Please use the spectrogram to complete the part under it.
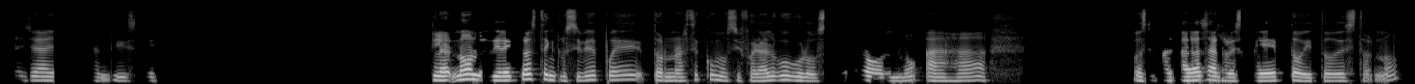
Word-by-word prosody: Ya, 190 -1 -2 0.4
entendí, 175 0 -7
sí. 170 +2 -17 2.7
Claro, 195 -1 +5
no, 230 +3 +8
lo 225 - +6
directo, 190 +2 +4
hasta 240 0 +3
inclusive 190 0 -1
puede 210 +2 -2
tornarse 175 +2 -2
como 215 -4 -3
si 170 -1 -7
fuera 165 0 -2
algo 195 +3 +1
grosero 165 -3 -1 0.6
¿no? 170 +4 -4
Ajá. 175 +1 -2 1.5
O 180 - +1
si 185 +2 -12
faltaras 180 +2 +2
al 195 -2 +5
respeto 175 +2 +1
y 160 - 0
todo 165 +1 -2
esto, 165 +5 -5
¿no? 215 +6 -6
185 Hz, 115 wpm, -23 LUFS, 170-195 Hz, 2.7 s, no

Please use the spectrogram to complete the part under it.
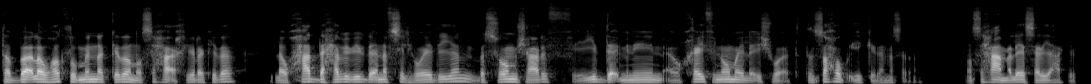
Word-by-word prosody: طب 105 -5 -1
بقى - - +9
لو 120 -2 +8
هاطلب 120 -1 0
منك 115 +1 +2
كده 120 +1 +3
نصيحة 95 -5 -1
أخيرة 110 0 -4
كده، 125 +4 -5 0.4
لو 95 0 0
حد 120 +1 +3
حابب 120 +1 0
يبدأ 115 -2 +1
نفس 115 +1 -1
الهواية 100 +2 -2
ديًا، 125 +2 -3
بس - - -7
هو 120 - +5
مش 120 -4 -1
عارف 115 +4 -2
يبدأ 105 +6 -1
منين 105 0 -3
أو 90 0 -11
خايف 120 +2 -1
إن 110 - -2
هو 115 - +2
ما 115 -1 +1
يلاقيش 95 - -7
وقت. - - -9
تنصحه - - -2
بإيه - - -11
كده - - -13
مثلًا؟ - - -16 0.5
نصيحة 115 0 0
عملية، 105 +1 +3
سريعة 95 -1 -4
كده. - - -19
110 Hz, 205 wpm, -23 LUFS, 105-120 Hz, 0.5 s, بقى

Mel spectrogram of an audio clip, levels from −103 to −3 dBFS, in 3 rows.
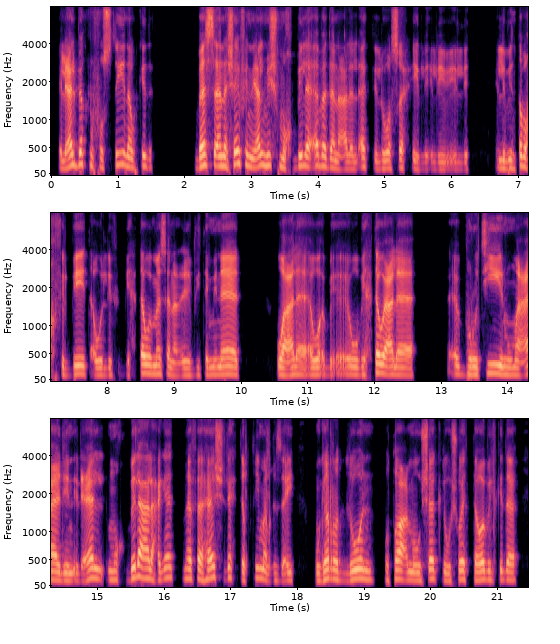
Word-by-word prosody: العيال 155 +8 +5
بياكلوا 205 -2 0
في - - -13
وسطينا 195 +5 -1
وكده، 155 +1 -4 0.6
بس 180 +5 +6
أنا 175 0 +5
شايف 215 +4 +2
إن 185 - +1
العيال 175 +6 +2
مش 185 -1 -1
مُقبِلة 175 +4 0
أبدًا 165 -8 0
على 125 0 -3
الأكْل 125 +6 -5
اللي 130 0 -9
هو 140 +1 0
صحّي 140 0 -4
اللي 120 0 -12
اللي 125 0 -9 0.2
اللي 120 0 -11 0.4
اللي 140 -1 -2
بينطَبَخ 145 +5 -1
في - - -13
البيت 140 +4 +1
أو 125 +1 -3
اللي 125 0 -8 0.2
بيحتوي 155 -1 +1
مثلًا 145 -4 -2
على 120 +2 -4
فيتامينات 130 +2 +1 0.6
وعلى 70 0 +3
وب 130 -1 -2 0.2
وبيحتوي 135 +4 +2
على 65 - +3 0.6
بروتين 140 +2 0
ومعادن، 135 +1 +2
العيال 165 +5 +1
مُقبِلة 150 +6 +2
على 170 -4 +4
حاجات 180 +5 -2
ما 170 0 0
فيهاش 165 +3 +1
ريحة 185 -2 -4
القيمة 180 -2 -3
الغذائية، 135 +1 -6 0.4
مُجرّد 150 0 +1
لون 155 0 +2 0.2
وطعم 145 0 +1
وشكْل 145 +3 -1
وشوية 150 +4 -1
توابل 150 0 +2
كده 150 0 -2
145 Hz, 150 wpm, -24 LUFS, 130-165 Hz, 0.6 s, بس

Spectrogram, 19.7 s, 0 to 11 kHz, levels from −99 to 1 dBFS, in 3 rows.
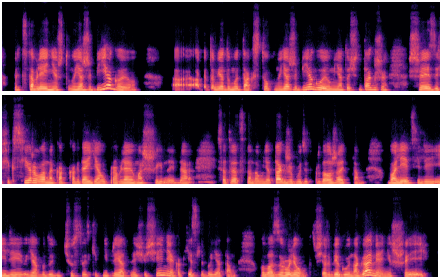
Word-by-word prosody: представление, 200 -1 +3
что, 195 - -9
ну, 190 - 0
я 200 - +5
же 195 0 -1
бегаю, 200 - +1 0.5
а 410 +1 -1
а, 405 0 -2
потом 205 +2 -3
я 210 0 +4
думаю: 200 0 0
"Так, 195 -3 +1
стоп, 195 -2 -5
ну, 180 - -6
я 200 +2 +4
же 205 0 -3
бегаю, 230 -2 +2
у 185 - -1
меня 190 +1 0
точно 205 +1 -6
так 230 +1 +1
же 195 -3 -4 0.3
шея 210 -2 +2
зафиксирована, 200 +2 +1
как 200 0 -2
когда 195 -1 +1
я 190 -1 +2
управляю 190 +1 +1
машиной, 195 0 -3
да". 185 -3 -3 0.4
Соответственно, 195 -1 -2
у 175 - -5
меня 180 0 -2
так 220 -1 +6
же 180 - -2
будет 180 0 -6
продолжать 185 +2 +1
там 175 +2 -8 0.3
болеть 195 0 +3
или 185 -2 -3
или 185 0 0
я 185 0 0
буду 180 +1 -4
нь 190 -1 -7
чувствовать 195 -4 -8
какие-то 190 +2 -12
неприятные 190 -1 -1
ощущения, 205 +5 -1
как 180 -2 -8
если 195 -1 -4
бы 175 +1 -4
я 180 0 -2
там 180 0 -7 0.4
была 185 -1 +3
за 185 +2 0
рулем, 195 -5 +3
а - - -41
щас 180 -1 -3
бегаю 180 -1 +2
ногами, 205 +6 +5
а 175 - -1
не 170 +2 -5
шеей. 185 -1 -2
195 Hz, 190 wpm, -22 LUFS, 185-205 Hz, 0.5 s, так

